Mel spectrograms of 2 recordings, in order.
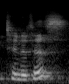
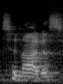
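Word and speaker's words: tinnitus: he's suffering from and I always pronounce this wrong. So Tracy, tinitus. Tinitus. I I used I said tenitis for about my whole life until I started this job.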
